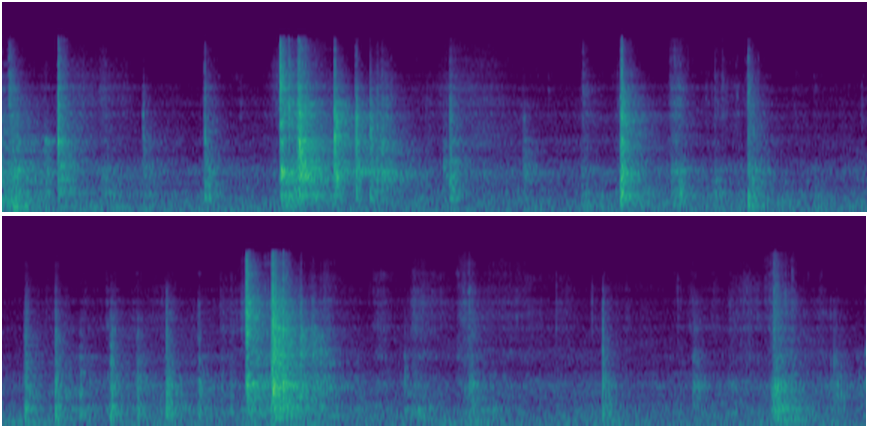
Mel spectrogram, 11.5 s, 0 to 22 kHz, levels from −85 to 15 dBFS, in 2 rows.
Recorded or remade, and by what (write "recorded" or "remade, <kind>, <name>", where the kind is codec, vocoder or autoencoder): remade, codec, SNAC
